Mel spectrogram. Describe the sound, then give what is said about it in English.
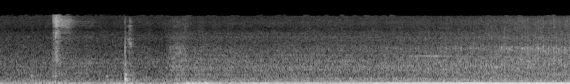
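A bus engine idles on a cold December morning as the bus is about to leave Cardiff for London, with a steady, heavy low rumble that swells slightly louder over several seconds, after two brief sharp clicks near the start. No one speaks. “I'm just about to jump on the bus as it's about to leave Cardiff.”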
